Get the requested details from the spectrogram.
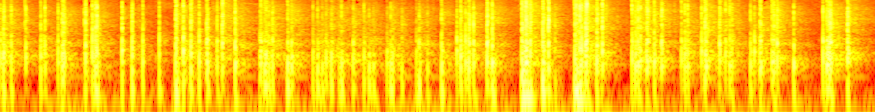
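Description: A small, hollow, rectangular yellow cardboard gift box is held in both hands and tapped and scratched with fingertips and nails. The result is a rapid, irregular stream of dry, crackly taps with short, dull knocks and bright scratching between them.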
